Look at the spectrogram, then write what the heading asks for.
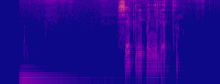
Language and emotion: Russian, neutral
